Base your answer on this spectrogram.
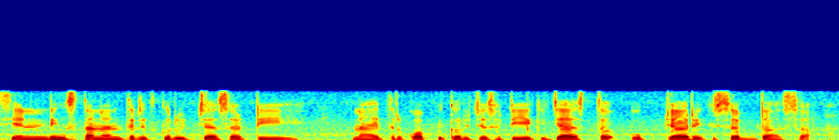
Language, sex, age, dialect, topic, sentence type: Marathi, female, 31-35, Southern Konkan, agriculture, statement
